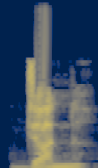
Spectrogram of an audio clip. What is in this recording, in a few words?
"jun", Punjabi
